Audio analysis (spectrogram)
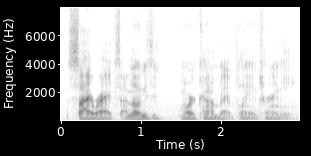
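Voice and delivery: ordinary talk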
